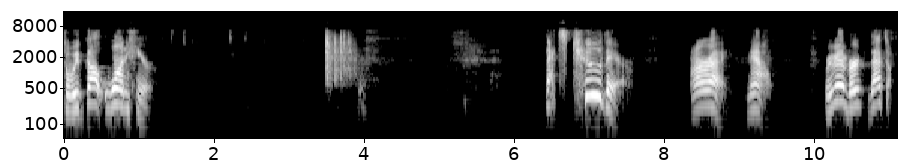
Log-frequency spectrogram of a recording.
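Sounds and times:
speech: 0.0 - 1.2, 6.4 - 7.6, 8.4 - 9.5, 10.1 - 11.1
two dice rattling and tumbling across a hard tabletop: 1.4 - 4.0.

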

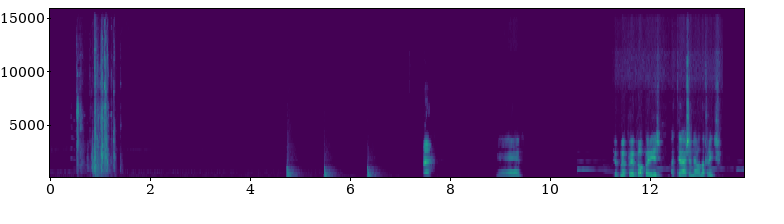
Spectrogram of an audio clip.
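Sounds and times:
door pushed shut with a rattling thud: 0.5 - 1.5
loud knocking thumps: 4.8 - 6.9
speech: 7.5 - 7.7, 8.9 - 9.5, 11.3 - 13.5.

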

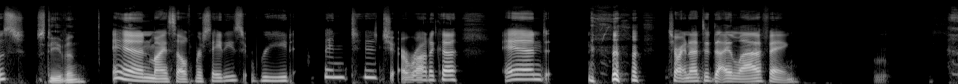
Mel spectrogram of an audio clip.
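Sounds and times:
speech: 0.0 - 8.0
burp: 8.7 - 9.0.

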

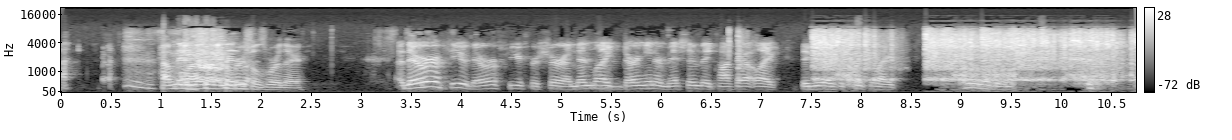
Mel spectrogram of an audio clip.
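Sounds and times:
laughter: 0.0 - 2.0
speech: 0.7 - 2.5, 3.4 - 8.4, 9.0 - 10.5
ice being scooped up: 7.5 - 10.7.

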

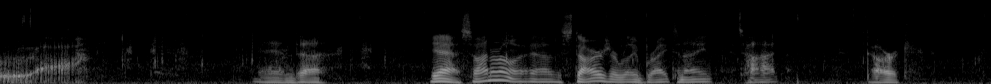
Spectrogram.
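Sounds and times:
dog growling outdoors on a hot dark night: 0.0 - 1.0
speech: 3.0 - 3.3, 4.3 - 7.9, 8.7 - 9.2.

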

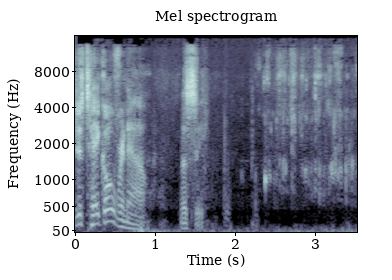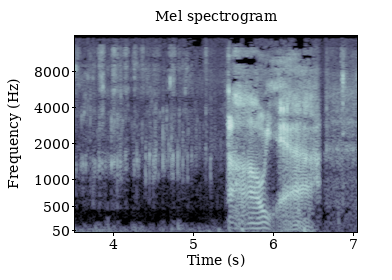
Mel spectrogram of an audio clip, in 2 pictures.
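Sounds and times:
speech: 0.0 - 1.8, 5.4 - 6.6
coffee pouring from a big green thermos into a cup on a golf course: 2.1 - 5.7.

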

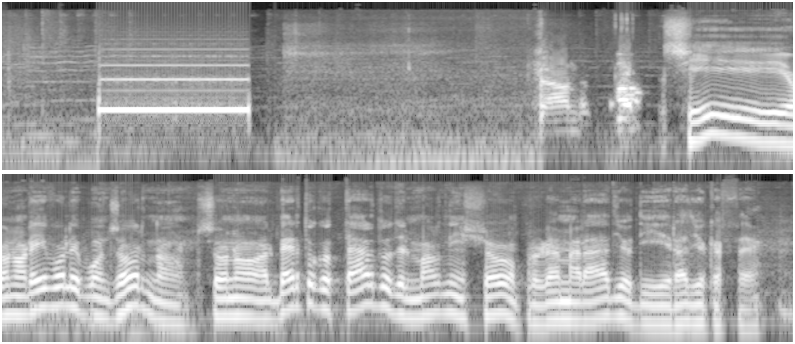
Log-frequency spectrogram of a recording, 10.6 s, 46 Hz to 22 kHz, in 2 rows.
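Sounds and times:
telephone ringback tone of an outgoing call: 0.6 - 1.7
speech: 3.8 - 10.5.

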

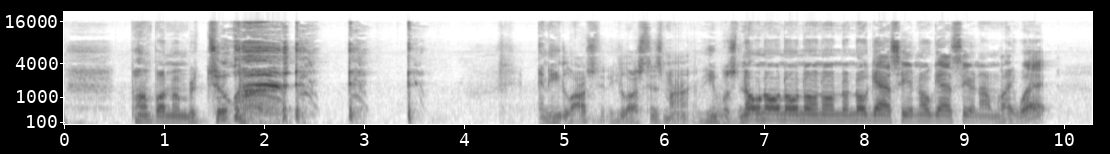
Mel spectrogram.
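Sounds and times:
speech: 0.7 - 2.5, 4.8 - 9.9
person coughing harshly: 1.6 - 3.7.

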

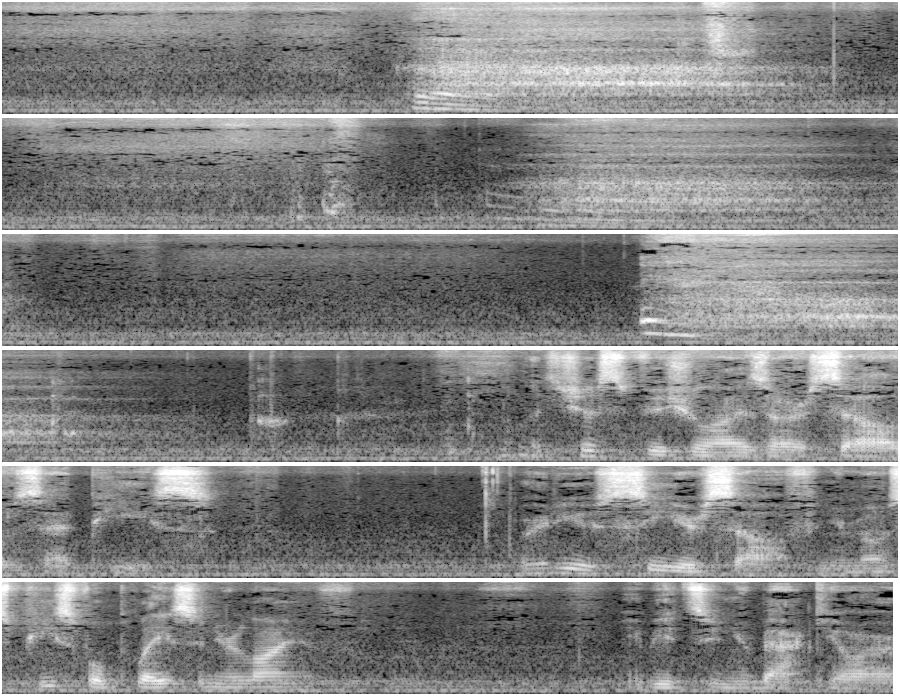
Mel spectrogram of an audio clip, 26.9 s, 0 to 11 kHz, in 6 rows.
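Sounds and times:
slow deep breathing: 0.0 - 11.5, 12.2 - 16.1
faint steady hum: 0.0 - 26.8
speech: 2.0 - 2.7, 16.3 - 19.0, 20.6 - 24.2, 25.6 - 26.8.

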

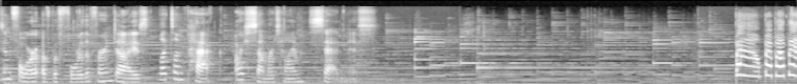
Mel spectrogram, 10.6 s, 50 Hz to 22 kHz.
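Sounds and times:
speech: 0.0 - 5.0
voice imitating a basketball game horn: 9.8 - 10.6.

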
